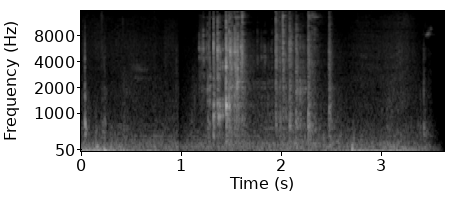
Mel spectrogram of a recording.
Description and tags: It is a sound of someone introducing a coin on a coffee machine. It has been recorded with the Zoom Handy Recorder H2 in the hall of the Tallers building in the Pompeu Fabra University, Barcelona. Edited with Audacity by adding a fade-in and a fade-out.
